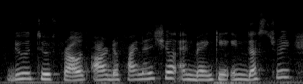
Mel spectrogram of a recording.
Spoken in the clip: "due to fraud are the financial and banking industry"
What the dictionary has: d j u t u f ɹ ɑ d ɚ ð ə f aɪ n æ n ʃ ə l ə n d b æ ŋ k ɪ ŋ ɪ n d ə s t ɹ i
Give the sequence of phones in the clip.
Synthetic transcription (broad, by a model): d j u t u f ɹ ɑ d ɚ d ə f aɪ n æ n ʃ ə l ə n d b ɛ ŋ k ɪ ŋ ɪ n d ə s t ɹ i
